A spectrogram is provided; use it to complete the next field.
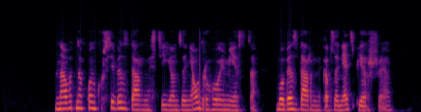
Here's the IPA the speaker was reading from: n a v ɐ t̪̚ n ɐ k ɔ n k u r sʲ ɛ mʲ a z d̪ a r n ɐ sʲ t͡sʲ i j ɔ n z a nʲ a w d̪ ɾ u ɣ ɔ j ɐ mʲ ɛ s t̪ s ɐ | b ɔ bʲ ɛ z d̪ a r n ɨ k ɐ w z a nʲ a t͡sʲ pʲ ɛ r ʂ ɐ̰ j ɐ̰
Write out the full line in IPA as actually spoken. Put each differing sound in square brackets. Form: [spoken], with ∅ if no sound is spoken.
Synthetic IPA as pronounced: n a v ɐ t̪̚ n ɐ k ɔ n k u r sʲ ɛ [bʲ] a z d̪ a r n ɐ sʲ t͡sʲ i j ɔ n z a nʲ a w d̪ ɾ u ɣ ɔ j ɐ mʲ ɛ s t̪ s ɐ | b ɔ bʲ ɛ z d̪ a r n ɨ k ɐ [b] z a nʲ a t͡sʲ pʲ ɛ r ʂ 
